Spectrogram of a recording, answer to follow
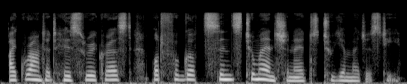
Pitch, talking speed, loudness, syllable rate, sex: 200 Hz, 190 wpm, -19 LUFS, 5.4 syllables/s, female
